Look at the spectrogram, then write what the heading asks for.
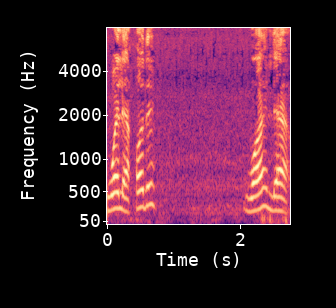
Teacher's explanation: واو لام دونوں باریک اور واو کو ہونٹ مکمل گول کر کے قاف پر اور دال پہ قلقلہ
